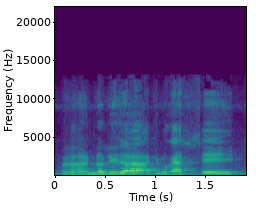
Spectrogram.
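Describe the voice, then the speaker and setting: An older man from Malaysia hosting a casual live stream, giving religious advice in an animated way, laughing and reading viewer comments aloud outdoors. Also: on the high side, moderate pace, a little hiss or hum. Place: outdoors beside a plantation.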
